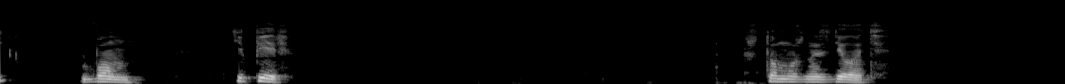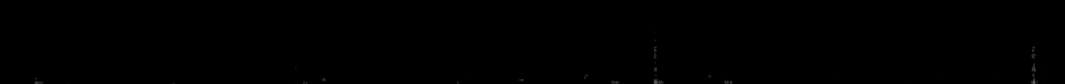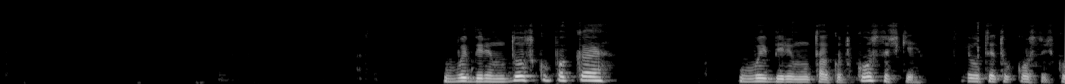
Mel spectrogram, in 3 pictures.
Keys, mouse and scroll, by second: 30.6 click.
